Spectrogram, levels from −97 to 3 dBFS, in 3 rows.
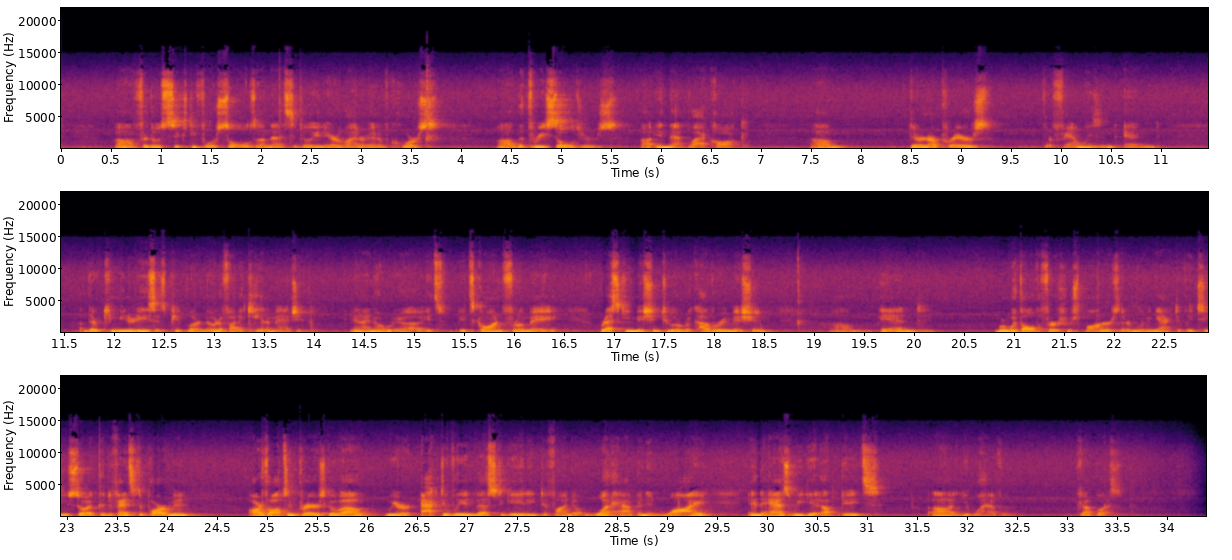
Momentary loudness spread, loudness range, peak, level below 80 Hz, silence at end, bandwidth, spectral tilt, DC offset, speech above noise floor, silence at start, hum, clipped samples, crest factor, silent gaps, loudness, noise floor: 20 LU; 5 LU; -6 dBFS; -56 dBFS; 0.65 s; 14 kHz; -4 dB/octave; under 0.1%; 29 dB; 0 s; none; under 0.1%; 16 dB; none; -20 LUFS; -49 dBFS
